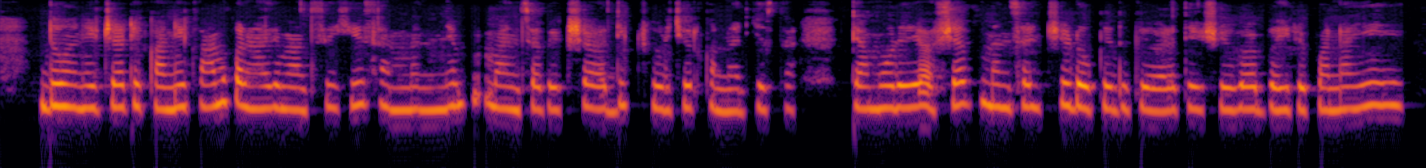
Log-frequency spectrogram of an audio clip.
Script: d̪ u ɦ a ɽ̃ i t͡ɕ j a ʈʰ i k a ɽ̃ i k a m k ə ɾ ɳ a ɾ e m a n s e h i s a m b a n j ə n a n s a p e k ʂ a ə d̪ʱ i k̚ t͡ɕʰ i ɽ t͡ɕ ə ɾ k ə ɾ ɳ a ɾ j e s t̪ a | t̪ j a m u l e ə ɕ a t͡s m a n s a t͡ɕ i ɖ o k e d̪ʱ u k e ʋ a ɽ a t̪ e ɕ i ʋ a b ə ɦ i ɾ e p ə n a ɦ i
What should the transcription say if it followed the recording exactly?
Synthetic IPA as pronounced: d̪ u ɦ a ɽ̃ i t͡ɕ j a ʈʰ i k a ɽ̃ i k a m k ə ɾ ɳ a ɾ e m a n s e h i s a m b a n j ə m a n s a p e k ʂ a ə d̪ʱ i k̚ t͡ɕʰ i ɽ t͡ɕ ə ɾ k ə ɾ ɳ a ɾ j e s t̪ a | t̪ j a m u ɭ e ə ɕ a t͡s m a n s a t͡ɕ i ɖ o k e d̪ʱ u k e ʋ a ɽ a t̪ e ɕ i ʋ a b ə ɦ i ɾ e p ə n a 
